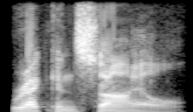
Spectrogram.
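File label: "reconcile", American English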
